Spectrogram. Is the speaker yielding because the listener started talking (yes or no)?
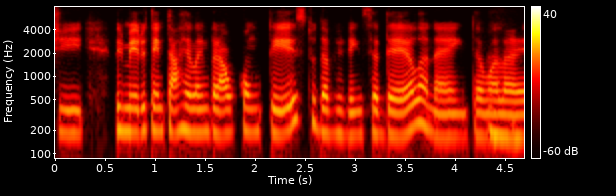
no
